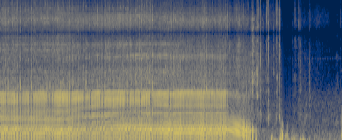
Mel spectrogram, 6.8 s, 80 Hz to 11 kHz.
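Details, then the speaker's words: Older Echo SRM 2201 trimmer, 21.2cc two-stroke, choke and primer-bulb start. Steady, even, uninterrupted high idle buzz, then shuts off cleanly: normal running, started up well and stayed running. "started up pretty good actually stayed running for a change this time"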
